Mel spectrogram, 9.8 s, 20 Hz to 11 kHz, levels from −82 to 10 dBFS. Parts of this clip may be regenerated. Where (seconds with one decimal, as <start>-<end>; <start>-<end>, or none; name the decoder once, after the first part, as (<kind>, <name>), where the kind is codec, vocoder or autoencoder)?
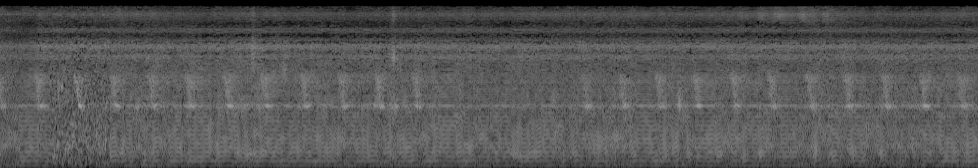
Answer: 0.0-0.5 (vocoder, Vocos); 1.1-9.8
